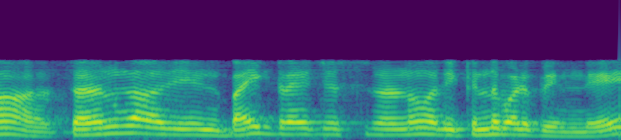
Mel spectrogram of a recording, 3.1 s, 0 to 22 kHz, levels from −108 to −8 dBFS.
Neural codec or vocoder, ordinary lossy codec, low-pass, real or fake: codec, 16 kHz, 6 kbps, DAC; none; 3.6 kHz; fake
